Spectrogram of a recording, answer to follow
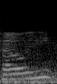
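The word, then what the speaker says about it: paua: It's like a abalone, but I believe this one is, I can't even say it correctly, probably Pauli, P-A-U-A, or something to that effect. Pauli shell on a lovely silver brooch.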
